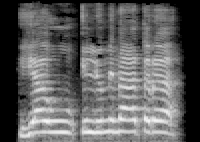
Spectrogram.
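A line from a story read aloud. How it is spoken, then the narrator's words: Shouted. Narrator (Russian): закричал Лешка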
